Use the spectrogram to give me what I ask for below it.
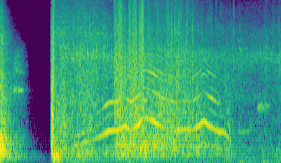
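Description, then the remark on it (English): An inflatable sumo suit pops with a sudden burst while worn, sending the wearer flying around the room like a balloon, followed by a loud, steady rush of escaping air that carries a wavering, whistling squeal for about two seconds. “So the sumo suit popped and you flew around the room like a balloon.”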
